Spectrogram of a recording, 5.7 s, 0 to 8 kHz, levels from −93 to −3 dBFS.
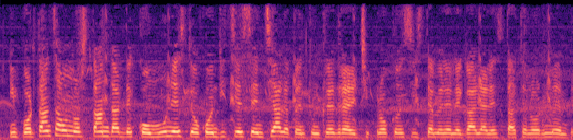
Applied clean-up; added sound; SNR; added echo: none; Bird vocalization, bird call, bird song; 19 dB; none.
